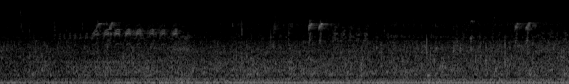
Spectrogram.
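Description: Steady, even hiss of a small river's current flowing past the bank, with rain falling.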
